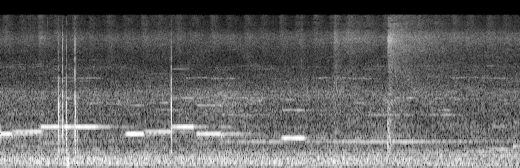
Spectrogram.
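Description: Automatic car-wash machinery running: steady water spray and soft-cloth curtains washing over a car, with a few sharp knocks, a close pair about a second in and single ones near two and a half and six seconds.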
